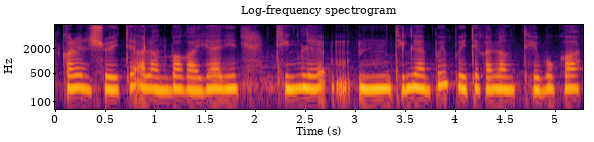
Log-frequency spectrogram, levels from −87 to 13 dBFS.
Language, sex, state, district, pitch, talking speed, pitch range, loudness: Mizo, female, Mizoram, Aizawl, 215 Hz, 225 wpm, 210-225 Hz, -12 LUFS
